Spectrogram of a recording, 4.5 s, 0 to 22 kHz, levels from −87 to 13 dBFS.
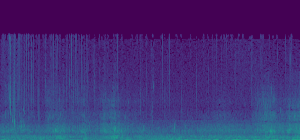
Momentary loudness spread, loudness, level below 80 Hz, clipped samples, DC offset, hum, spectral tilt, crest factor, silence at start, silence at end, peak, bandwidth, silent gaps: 6 LU; -39 LUFS; -46 dBFS; under 0.1%; under 0.1%; none; -4 dB/octave; 16 dB; 0 s; 0 s; -18 dBFS; 17 kHz; none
